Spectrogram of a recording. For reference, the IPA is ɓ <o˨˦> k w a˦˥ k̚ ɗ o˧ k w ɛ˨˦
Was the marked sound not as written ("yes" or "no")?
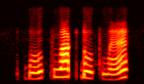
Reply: no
